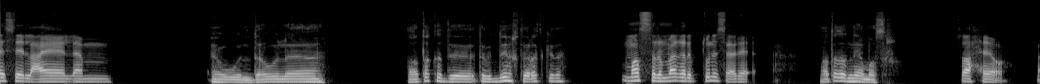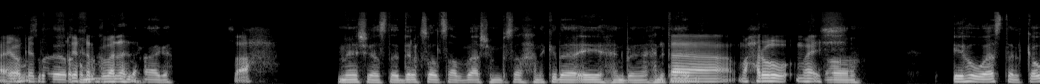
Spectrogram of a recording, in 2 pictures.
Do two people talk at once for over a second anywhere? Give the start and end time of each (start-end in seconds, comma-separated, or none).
10.5-11.8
